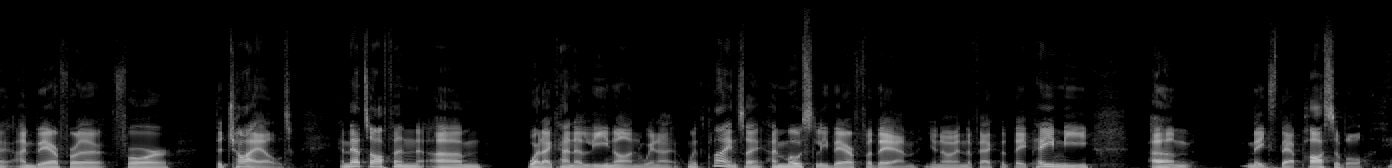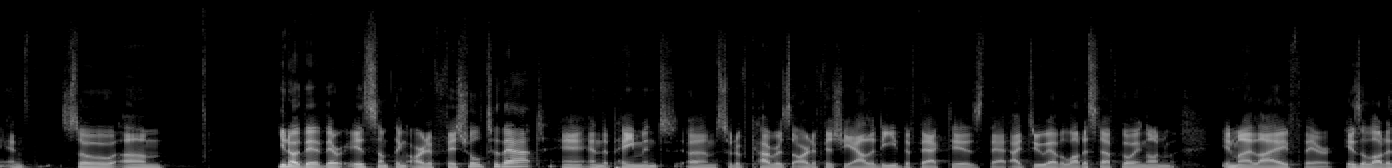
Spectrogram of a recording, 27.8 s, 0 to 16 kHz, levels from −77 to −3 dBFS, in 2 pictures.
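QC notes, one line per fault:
Nothing to flag here, as I couldn't hear any fault anywhere in the speech.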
